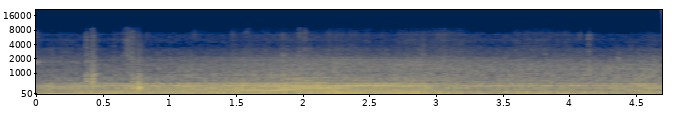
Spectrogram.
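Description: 2022 VW Polo GTI's 2.0-litre turbocharged four-cylinder engine, heard from inside the cabin, pulling under acceleration. Its revs climb for a couple of seconds, then drop sharply a little over two seconds in and run on steadier.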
